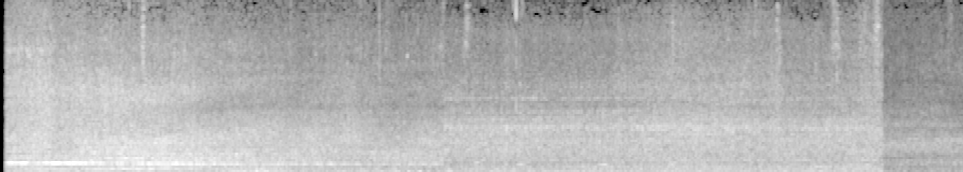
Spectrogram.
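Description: Road traffic noise with a vehicle passing, its tone sliding slowly down in pitch over the first few seconds. The noise drops suddenly near the end.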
